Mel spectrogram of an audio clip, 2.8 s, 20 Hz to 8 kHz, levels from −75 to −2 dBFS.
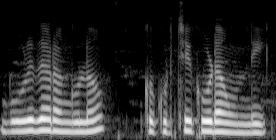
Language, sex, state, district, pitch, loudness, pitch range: Telugu, female, Telangana, Mahabubabad, 210 Hz, -13 LUFS, 200-220 Hz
